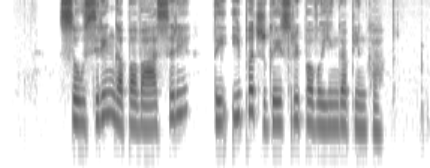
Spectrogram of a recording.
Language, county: Lithuanian, Kaunas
